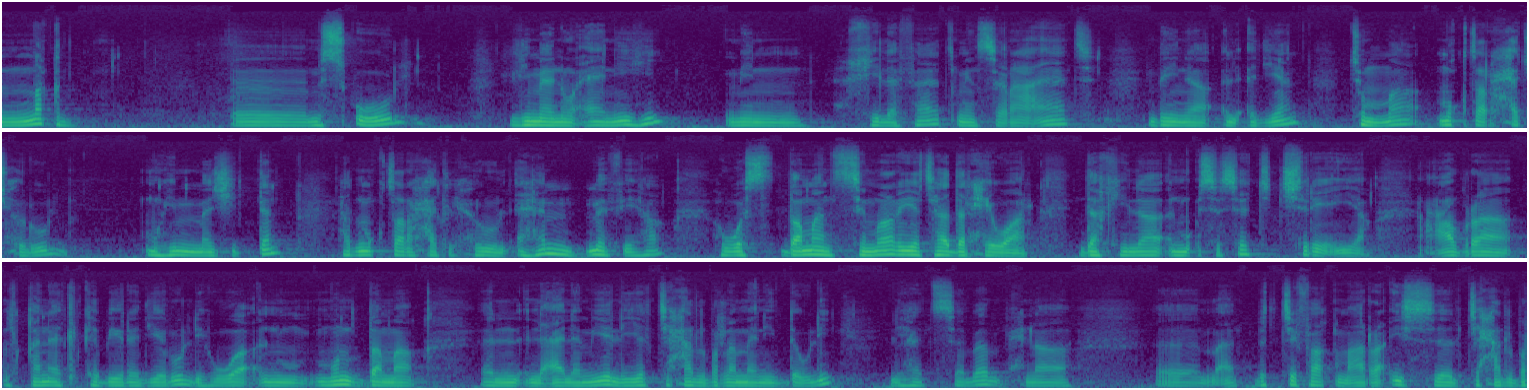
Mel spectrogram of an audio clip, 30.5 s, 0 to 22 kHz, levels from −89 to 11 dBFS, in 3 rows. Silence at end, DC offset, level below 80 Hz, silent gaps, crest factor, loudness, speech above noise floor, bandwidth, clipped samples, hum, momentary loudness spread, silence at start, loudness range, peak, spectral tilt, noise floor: 0 s; under 0.1%; -54 dBFS; none; 22 dB; -28 LUFS; 27 dB; 18 kHz; under 0.1%; none; 13 LU; 0 s; 6 LU; -6 dBFS; -5 dB/octave; -54 dBFS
